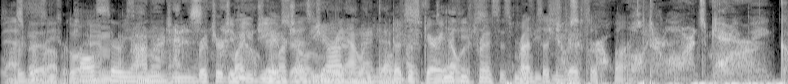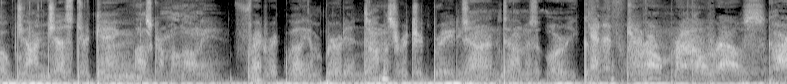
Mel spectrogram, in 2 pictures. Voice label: whispers; Vietnam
